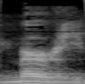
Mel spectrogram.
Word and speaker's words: Maury: And for those who want to Zillow it, because it is such an amazing place, Maury is how you say Murray. Don't look for Murray like the Odd Couple. It would be Maury.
